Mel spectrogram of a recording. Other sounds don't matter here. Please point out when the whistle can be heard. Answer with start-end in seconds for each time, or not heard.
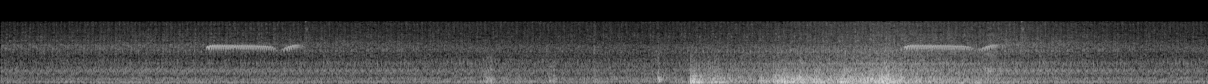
2.0-3.0, 9.0-10.1.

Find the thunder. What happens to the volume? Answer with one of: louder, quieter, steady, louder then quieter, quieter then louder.
louder.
